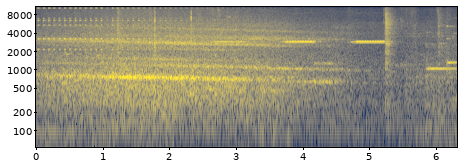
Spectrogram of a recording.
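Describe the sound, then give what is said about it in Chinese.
A subway train pulls into a station with a steady rumble and rattle of wheels on rails. A thin metallic squeal rises above the din, and a few sharp clanks come near the end. “生动特快一号线提醒您，前方到站生动游乐场站。”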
